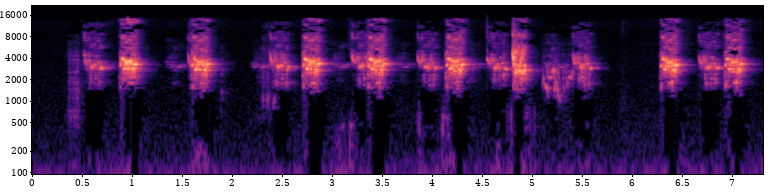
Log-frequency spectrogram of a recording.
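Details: Pet budgerigar chirping in a steady series of short, rasping notes, about two per second, each with a buzzy twang, with a brief pause near the end.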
